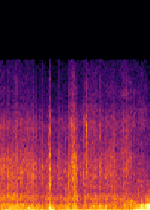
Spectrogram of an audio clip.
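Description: Crinkling and rustling of a clear plastic bag and cardboard as hands rummage in a box, over a steady low rumble.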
